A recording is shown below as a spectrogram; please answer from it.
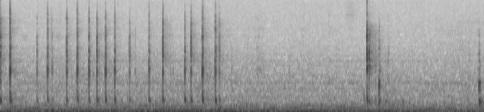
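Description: Fingernails tap quickly on a hollow pink plastic monster toy car with wheels, held close up. A fast run of short, bright plastic clicks rings briefly over a low, steady background hum. After a pause, a sharper tap and a few softer ones follow.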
